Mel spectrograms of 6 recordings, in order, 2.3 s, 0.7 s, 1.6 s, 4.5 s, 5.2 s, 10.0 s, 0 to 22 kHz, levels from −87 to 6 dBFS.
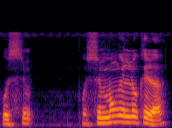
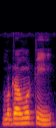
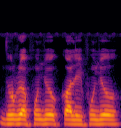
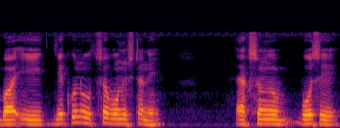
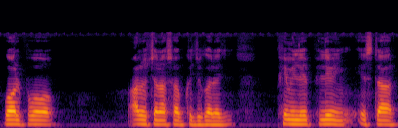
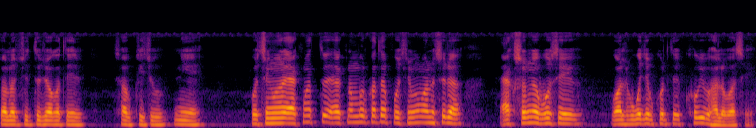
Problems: background sounds at intervals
